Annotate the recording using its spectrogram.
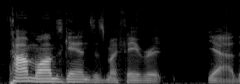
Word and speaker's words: Wambsgans: That was that was my answer and I did just pronounce it the correct way. It's Wambsgans.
